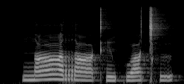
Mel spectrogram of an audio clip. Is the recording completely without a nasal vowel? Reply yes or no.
no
